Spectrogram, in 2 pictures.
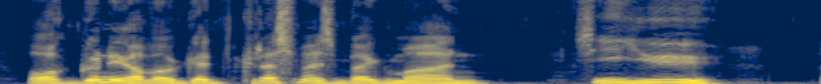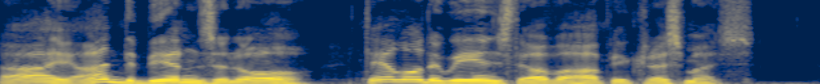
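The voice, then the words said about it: Broad Glaswegian Scottish accent. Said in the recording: “give me your best Merry Christmas in a Scottish brogue ... but in a Scottish accent in Glaswegian”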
